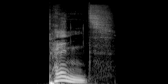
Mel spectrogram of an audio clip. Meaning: plural of Panz
- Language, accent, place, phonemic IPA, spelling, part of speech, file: German, Germany, Berlin, /pɛn(t)s/, Pänz, noun, De-Pänz.ogg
